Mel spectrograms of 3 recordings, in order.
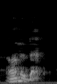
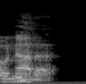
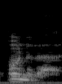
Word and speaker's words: Onoda: Not Onada. It's Onoda. – Onoda. Because, like, there's no stressed syllables. – Okay. – Or all the syllables are stressed. They don't do the stressed, unstressed thing.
